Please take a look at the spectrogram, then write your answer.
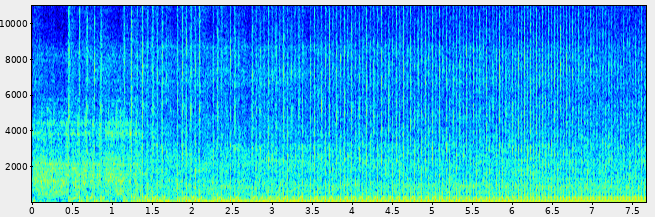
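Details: Air-cooled VW engine on a starter stand, reassembled, timing being set near 7.5° BTDC with vacuum advance disconnected: steady, rapid clatter with even beat, no misses or knocks; normal idle.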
